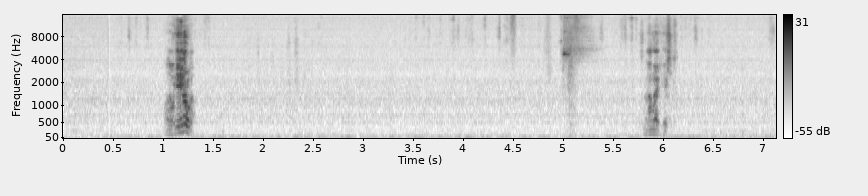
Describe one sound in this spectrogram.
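A game vent clanks and whooshes twice.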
